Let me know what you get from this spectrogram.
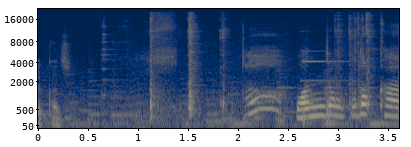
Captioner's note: sniff sniff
